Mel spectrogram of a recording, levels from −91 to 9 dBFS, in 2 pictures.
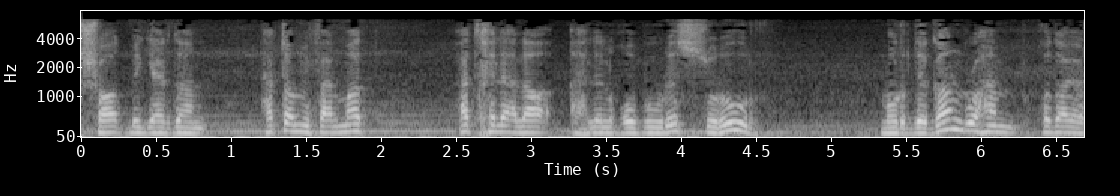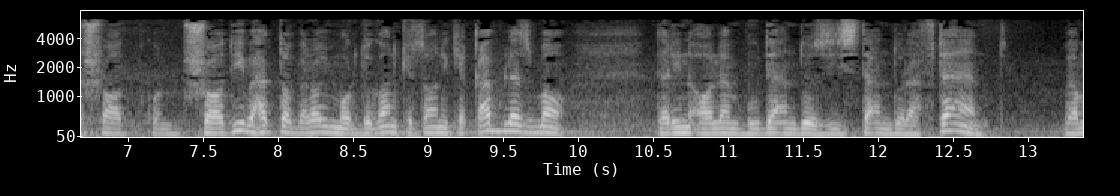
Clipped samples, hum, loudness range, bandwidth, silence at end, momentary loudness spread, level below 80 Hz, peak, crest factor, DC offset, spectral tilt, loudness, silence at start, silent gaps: under 0.1%; none; 2 LU; 6.8 kHz; 0 s; 13 LU; -38 dBFS; -2 dBFS; 16 dB; under 0.1%; -7.5 dB/octave; -17 LUFS; 0 s; none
